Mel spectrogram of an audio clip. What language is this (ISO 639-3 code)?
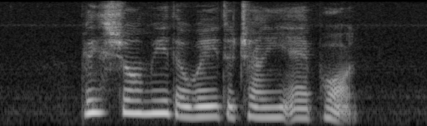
eng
